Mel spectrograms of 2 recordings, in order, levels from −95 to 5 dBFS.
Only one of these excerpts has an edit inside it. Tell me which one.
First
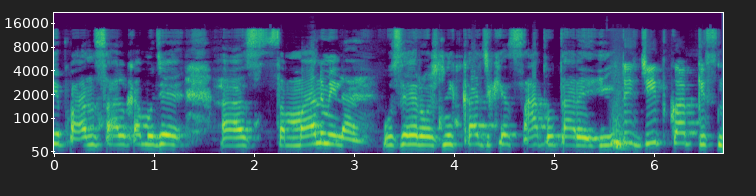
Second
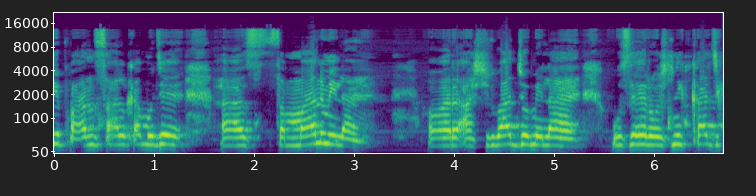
first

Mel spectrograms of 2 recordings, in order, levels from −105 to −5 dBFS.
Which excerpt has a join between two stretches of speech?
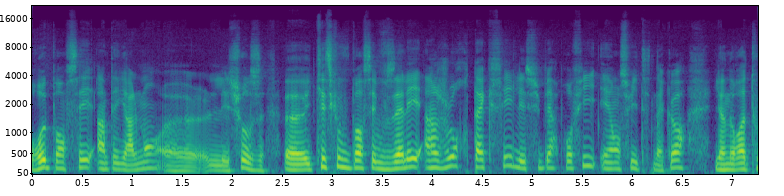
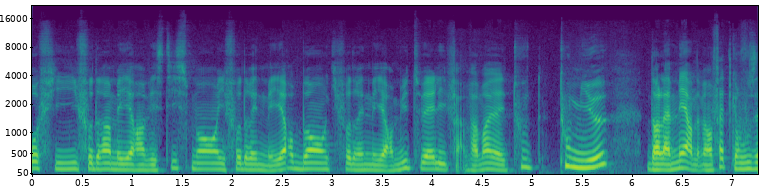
first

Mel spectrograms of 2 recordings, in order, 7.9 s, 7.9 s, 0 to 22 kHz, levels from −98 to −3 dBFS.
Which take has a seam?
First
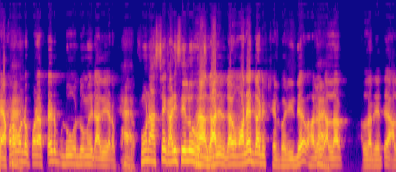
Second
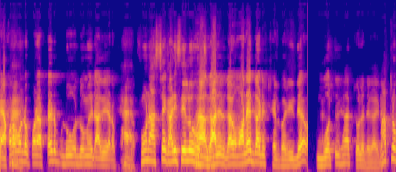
second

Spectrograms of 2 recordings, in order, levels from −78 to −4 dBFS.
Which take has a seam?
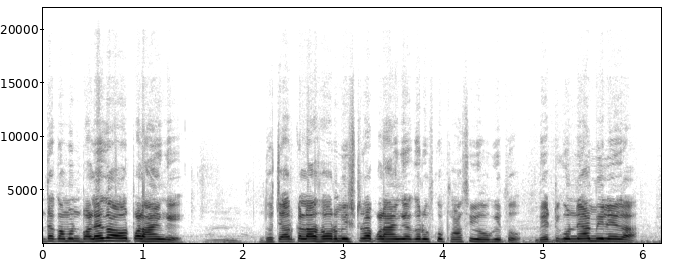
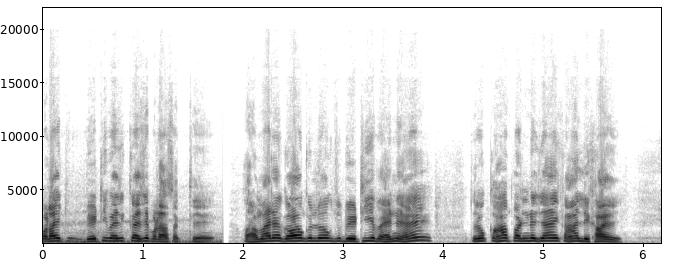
second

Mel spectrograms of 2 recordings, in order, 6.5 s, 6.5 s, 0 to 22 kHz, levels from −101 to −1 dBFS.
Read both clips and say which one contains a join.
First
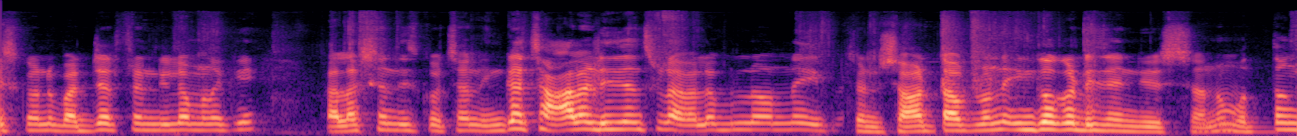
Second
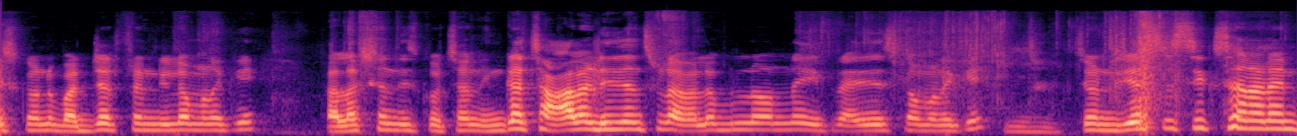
first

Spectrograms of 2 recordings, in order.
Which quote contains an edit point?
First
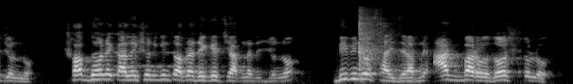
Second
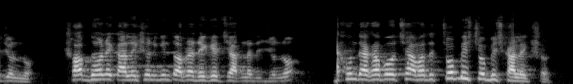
second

